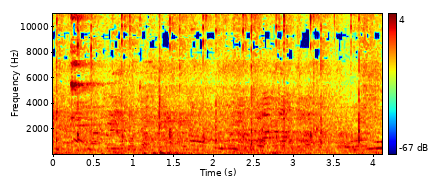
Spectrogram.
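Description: Table tennis rally: the ball ticking sharply off the paddles and table, over a steady babble of voices in a large gym hall, with one louder low thump about a second and a half in.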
